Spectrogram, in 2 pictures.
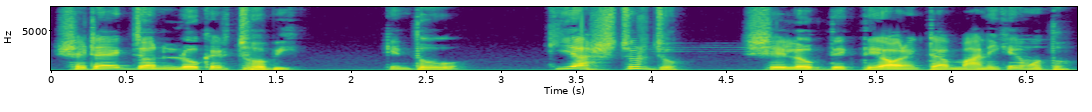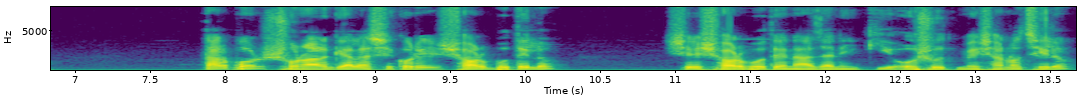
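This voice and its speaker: A man narrating a children's fairy tale in an expressive storytelling manner with dramatic phrasing. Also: medium pitch, measured pace, long pauses, dry recording. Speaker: audiobook narrator.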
